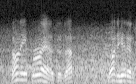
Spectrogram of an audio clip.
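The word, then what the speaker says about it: Pérez: of that cincinnati lineup we anglicize his name it's the way they call it in cincinnati his hometown and most of the announcers perez perez is the spanish pronunciation and we get some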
